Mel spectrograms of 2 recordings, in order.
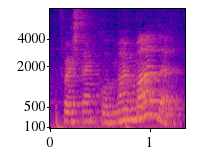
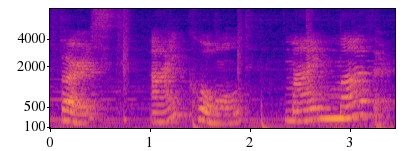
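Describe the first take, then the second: First: All the words flow together without breaks. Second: Each word is said separately with breaks.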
